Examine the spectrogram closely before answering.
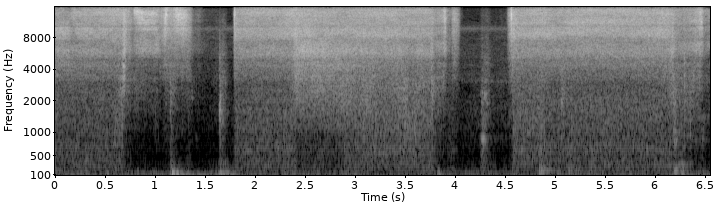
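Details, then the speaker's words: HVAC system pressurised with nitrogen after being found flat: a continuous sharp hiss with a few handling knocks from a refrigerant line pinhole, caused by the compressor run wire taped against and rubbing the line. "nice pin hole caused by the run wire on the compressor they had it taped right here and so you can hear it and it was laying just like that"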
